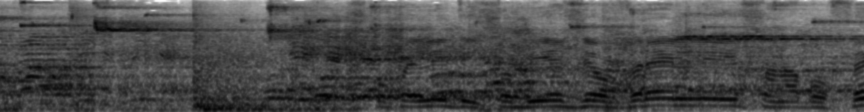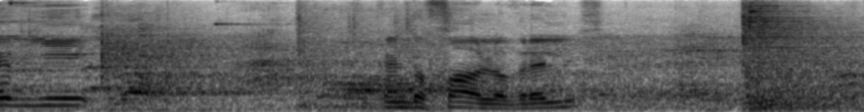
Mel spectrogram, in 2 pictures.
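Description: Men shout and call out loudly across an echoing hall.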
